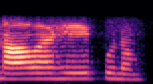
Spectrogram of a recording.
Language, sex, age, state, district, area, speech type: Marathi, female, 30-45, Maharashtra, Mumbai Suburban, urban, conversation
